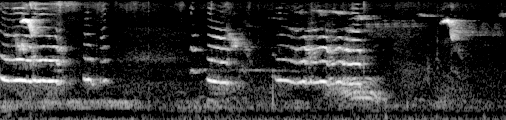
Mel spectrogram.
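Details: Otter calls in Riesa: clear harmonic whistling squeaks in short bursts, some steady, some rising then falling, with several overlapping voices, pauses between phrases and a sharp high squeal near the end.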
